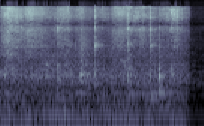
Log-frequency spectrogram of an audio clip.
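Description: Jaggery lumps in water being stirred in a pan, with quick scraping and clinking utensil strokes against the metal over a soft background hiss, ending abruptly.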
